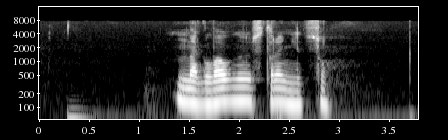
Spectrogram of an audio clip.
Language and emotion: Russian, neutral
